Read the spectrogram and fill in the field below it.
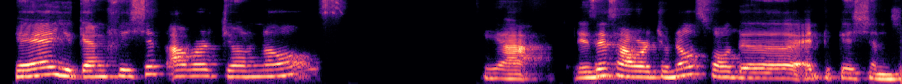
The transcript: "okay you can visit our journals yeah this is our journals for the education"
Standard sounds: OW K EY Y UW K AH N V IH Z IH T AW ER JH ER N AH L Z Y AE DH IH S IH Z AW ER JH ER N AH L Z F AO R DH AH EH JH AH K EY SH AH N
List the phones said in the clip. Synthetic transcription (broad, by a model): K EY Y UW K AH N F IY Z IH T AW ER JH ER N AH L S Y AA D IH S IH S AW ER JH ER N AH L S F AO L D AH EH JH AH K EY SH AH N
